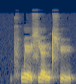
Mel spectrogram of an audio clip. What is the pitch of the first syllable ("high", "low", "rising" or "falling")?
falling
